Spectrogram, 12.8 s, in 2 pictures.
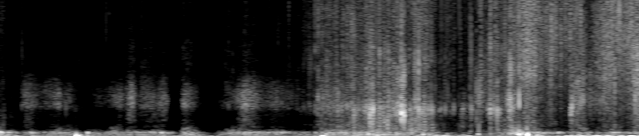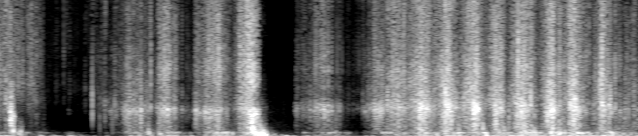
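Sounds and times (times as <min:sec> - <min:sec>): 
microphone rubbing and crinkly scraping against a microphone: 0:00.0 - 0:12.7.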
